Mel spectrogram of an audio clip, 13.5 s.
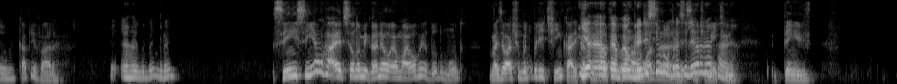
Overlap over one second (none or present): present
